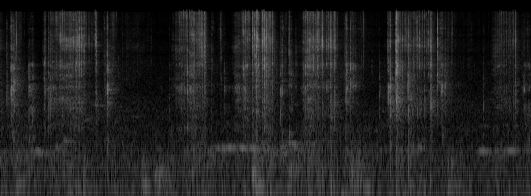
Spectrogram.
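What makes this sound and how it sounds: A metal scraper blade shaves the surface of a hand-held, dry, solid brown stamped DALAN soap bar with a green interior. The result is bursts of dry, high, bright scraping and crinkly shaving with quiet pauses between strokes.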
